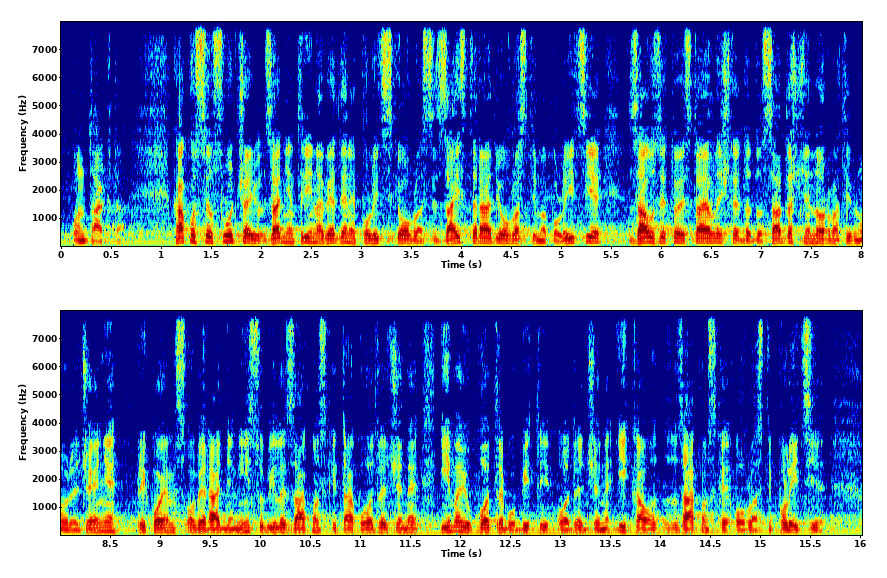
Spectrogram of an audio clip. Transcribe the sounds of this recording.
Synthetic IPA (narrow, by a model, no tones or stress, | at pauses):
ko̞nt̪akt̪a̰ | kako̞se̞uslut͡ʃajuzad̪ɲet̪ɾiːnaʋe̞d̪e̞ne̞po̞lit̪si̥ske̞o̞ʋlast̪izajist̪aɾaːd̪iooʋlˠast̪imapo̞lit̪sije̞ | zauze̞t̪o̞je̞st̪ajaliʃt̪e̞d̪ad̪o̞sad̪aʃɲe̞no̞ɾmat̪iʋnoɾe̞d͡ʑe̞ːɲe̞pɾiko̞je̞mo̞ʋe̞ɾaːd̪ɲe̞niːsubiːle̞zaːkonskit̪ako̞o̞d̪ɾe̞d͡ʑe̞ne̞ | imajupo̞t̪ɾe̞bubit̪io̞d̪ɾe̞d͡ʑe̞ne̞ʔikao̞zaːko̞nske̞ʔo̞ʋlaːst̪ipo̞lit̪sije̞̰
